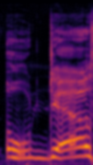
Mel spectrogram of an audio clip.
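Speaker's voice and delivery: put-on a tired old hound sighing; old dog voice.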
